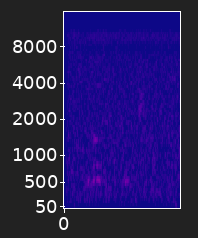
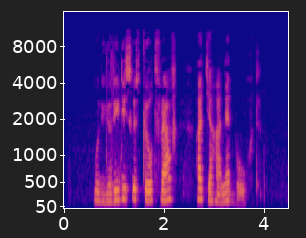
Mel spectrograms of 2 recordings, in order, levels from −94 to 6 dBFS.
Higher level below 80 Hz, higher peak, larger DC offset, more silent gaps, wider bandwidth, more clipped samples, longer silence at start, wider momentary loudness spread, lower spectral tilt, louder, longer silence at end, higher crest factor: second, under -90 dBFS vs -82 dBFS; second, -58 dBFS vs -8 dBFS; neither; neither; about the same, 11.5 kHz vs 11 kHz; neither; second, 0.05 s vs 0.6 s; second, 1 LU vs 13 LU; second, -0.5 dB/octave vs -5 dB/octave; second, -69 LUFS vs -28 LUFS; second, 0 s vs 0.75 s; second, 14 dB vs 22 dB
